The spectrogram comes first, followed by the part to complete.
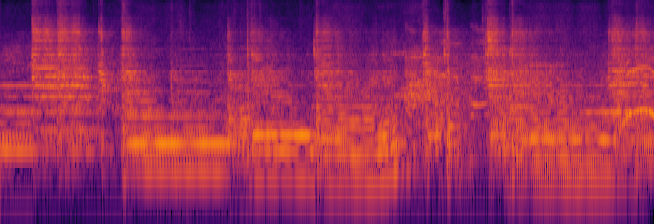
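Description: A small live band playing: strummed guitar with fiddle, bass and drums.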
